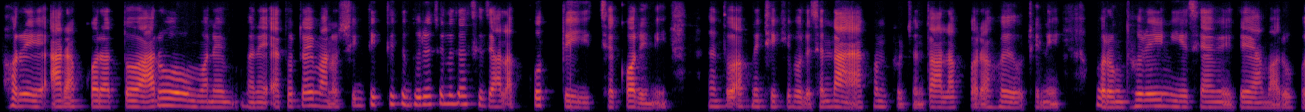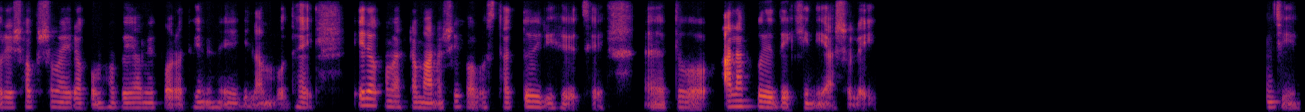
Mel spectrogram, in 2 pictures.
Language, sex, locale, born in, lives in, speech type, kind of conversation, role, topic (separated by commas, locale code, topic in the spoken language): Bengali, female, bn-BD, Bangladesh, Bangladesh, conversation, advice, user, সম্পর্কে আত্মসম্মান বজায় রেখে আমি কীভাবে স্বাধীনতা ও সংযোগের ভারসাম্য রক্ষা করতে পারি?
